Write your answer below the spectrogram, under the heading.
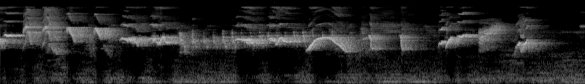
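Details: Kacer, the oriental magpie-robin, kept as an untrained hobby bird, singing a loud varied song of sharp high chips, a smooth arched whistle and warbled slurs, phrases separated by short gaps.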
